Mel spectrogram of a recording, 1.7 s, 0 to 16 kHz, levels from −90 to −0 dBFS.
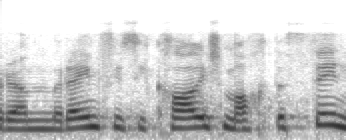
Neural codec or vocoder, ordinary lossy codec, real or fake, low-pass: codec, 16 kHz, 4 kbps, X-Codec, WavLM features, trained on Multilingual LibriSpeech; Opus, 16 kbps; fake; 7.2 kHz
